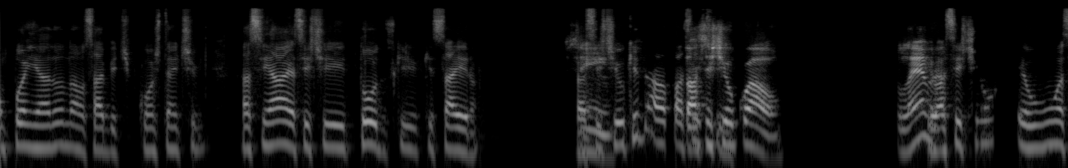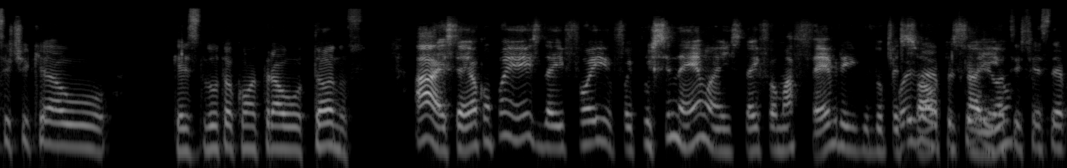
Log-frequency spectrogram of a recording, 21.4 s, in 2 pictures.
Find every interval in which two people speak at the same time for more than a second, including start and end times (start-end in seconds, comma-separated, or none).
19.6-20.8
